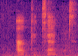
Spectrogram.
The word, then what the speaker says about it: architect: So it's architect, the C and the H make a hard k sound.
